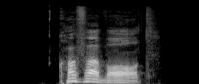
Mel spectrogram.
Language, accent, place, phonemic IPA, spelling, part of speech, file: German, Germany, Berlin, /ˈkɔfɐˌvɔʁt/, Kofferwort, noun, De-Kofferwort.ogg
- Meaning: portmanteau word, blend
